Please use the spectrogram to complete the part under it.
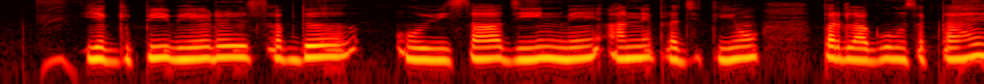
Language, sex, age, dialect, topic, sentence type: Hindi, female, 18-24, Awadhi Bundeli, agriculture, statement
